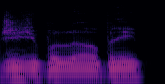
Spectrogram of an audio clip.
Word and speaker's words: Anunoby: Yeah, it's actually pronounced OG Anunoby.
